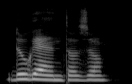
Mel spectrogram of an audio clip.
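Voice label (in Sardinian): "dughentos", female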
